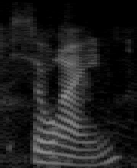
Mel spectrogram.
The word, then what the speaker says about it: Samhain: so it's pronounced Soane. Is that right? Sowen.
